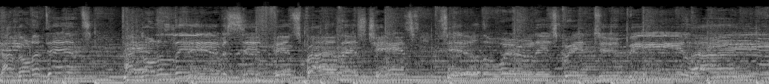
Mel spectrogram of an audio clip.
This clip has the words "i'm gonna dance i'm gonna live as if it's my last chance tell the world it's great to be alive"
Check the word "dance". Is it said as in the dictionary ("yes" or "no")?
yes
